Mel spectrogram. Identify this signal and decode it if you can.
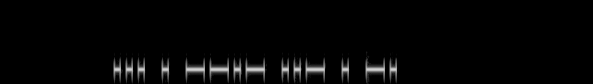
Morse code, heard as a keyed tone, about 20 wpm, 700 Hz. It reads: SEQUEN
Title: Build A Word - 3 Letters At A Time - 8-Letter Words - 20wpm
